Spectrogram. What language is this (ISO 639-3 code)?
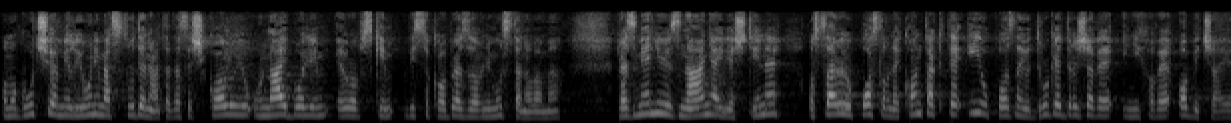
hrv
